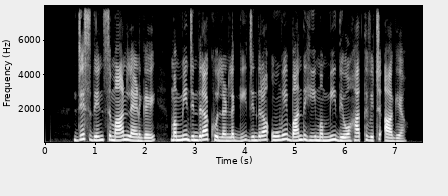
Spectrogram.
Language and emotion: Punjabi, neutral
